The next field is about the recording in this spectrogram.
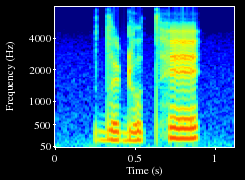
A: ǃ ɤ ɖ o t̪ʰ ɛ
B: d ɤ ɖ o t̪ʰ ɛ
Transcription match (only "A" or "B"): B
